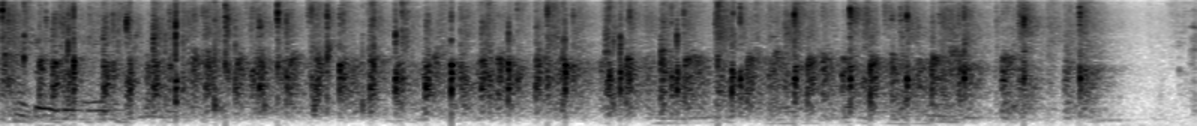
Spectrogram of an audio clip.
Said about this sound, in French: Ah mais applaudissez-le.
